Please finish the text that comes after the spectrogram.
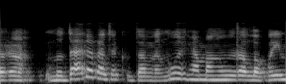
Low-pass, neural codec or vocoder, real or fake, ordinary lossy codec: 7.2 kHz; codec, 16 kHz, 1 kbps, FunCodec, trained on Chinese and English, 50 frames a second; fake; MP3, 64 kbps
